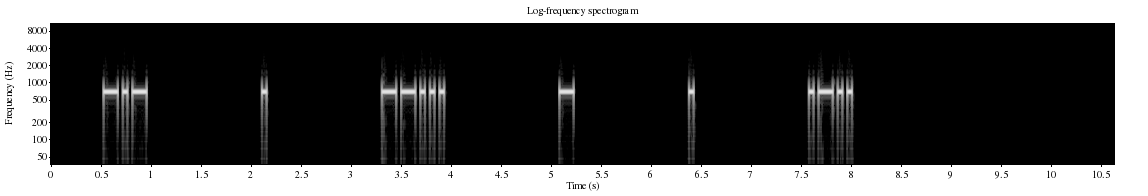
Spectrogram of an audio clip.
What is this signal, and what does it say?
Morse code, heard as a keyed tone, about 25 wpm, spaced as for 7 wpm, 700 Hz. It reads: KE7TEL
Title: USA Call Signs - 6 Characters - 8x Character Spacing - 25wpm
